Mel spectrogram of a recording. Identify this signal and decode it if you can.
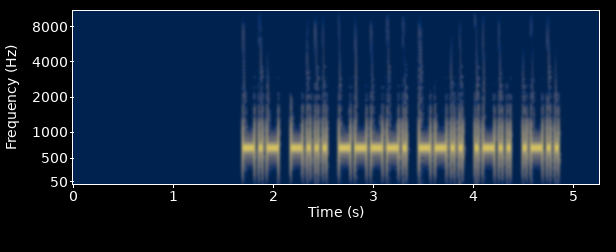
Morse code, heard as a keyed tone, about 31 wpm, 700 Hz. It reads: KB9ZLL
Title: USA Call Signs - 6 Characters - Repeated 3x - 30wpm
